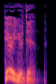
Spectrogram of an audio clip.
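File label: "hirudin", British English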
